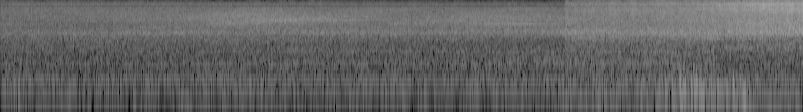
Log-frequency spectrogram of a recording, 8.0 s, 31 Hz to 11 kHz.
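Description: Airbus A320neo jet engines (Pratt & Whitney geared turbofans) at takeoff thrust, a steady distant rushing noise as the airliner lifts off and climbs. The deep rumble swells near the end.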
